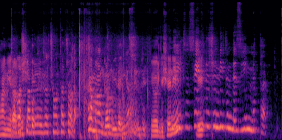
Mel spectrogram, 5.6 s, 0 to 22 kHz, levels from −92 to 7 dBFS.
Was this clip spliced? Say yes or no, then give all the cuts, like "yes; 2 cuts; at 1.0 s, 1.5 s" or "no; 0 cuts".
yes; 1 cut; at 2.9 s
